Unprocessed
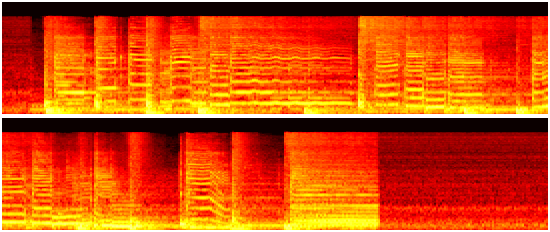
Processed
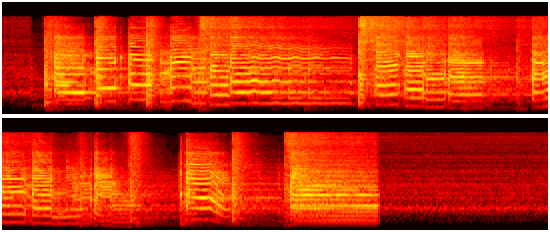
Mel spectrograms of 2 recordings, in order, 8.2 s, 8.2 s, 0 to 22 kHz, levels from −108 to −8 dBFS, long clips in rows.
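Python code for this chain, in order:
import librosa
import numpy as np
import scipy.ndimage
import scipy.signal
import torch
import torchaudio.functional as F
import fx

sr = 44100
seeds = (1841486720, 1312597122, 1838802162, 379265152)

y = scipy.signal.sosfilt(scipy.signal.butter(4, 1000.0, 'highpass', fs=sr, output='sos'), x)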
